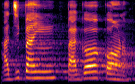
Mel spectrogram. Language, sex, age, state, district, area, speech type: Odia, female, 60+, Odisha, Dhenkanal, rural, read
